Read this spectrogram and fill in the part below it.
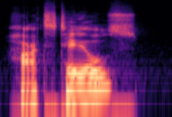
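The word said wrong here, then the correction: Heaux Tales: H-E-A-U-X, Hotails.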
